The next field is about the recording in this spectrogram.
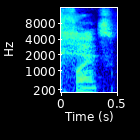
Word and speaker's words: Fiennes: It's Fiennes.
